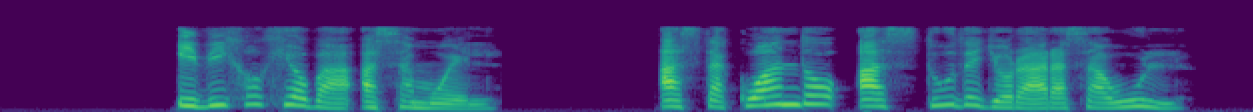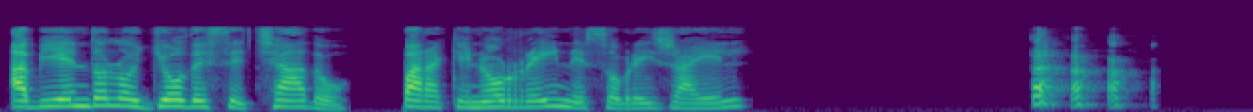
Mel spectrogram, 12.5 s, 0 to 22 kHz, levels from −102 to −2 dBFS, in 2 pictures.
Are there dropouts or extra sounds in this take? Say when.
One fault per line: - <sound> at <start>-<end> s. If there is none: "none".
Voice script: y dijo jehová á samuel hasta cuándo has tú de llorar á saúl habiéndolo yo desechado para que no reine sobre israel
- laugh at 11.4-12.1 s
